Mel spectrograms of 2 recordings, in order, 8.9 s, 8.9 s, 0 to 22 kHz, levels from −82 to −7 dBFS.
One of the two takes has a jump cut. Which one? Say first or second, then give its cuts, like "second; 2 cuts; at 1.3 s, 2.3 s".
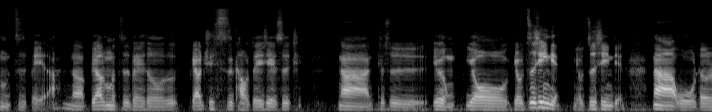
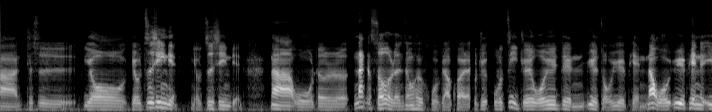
second; 2 cuts; at 1.0 s, 5.9 s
